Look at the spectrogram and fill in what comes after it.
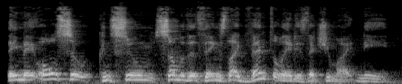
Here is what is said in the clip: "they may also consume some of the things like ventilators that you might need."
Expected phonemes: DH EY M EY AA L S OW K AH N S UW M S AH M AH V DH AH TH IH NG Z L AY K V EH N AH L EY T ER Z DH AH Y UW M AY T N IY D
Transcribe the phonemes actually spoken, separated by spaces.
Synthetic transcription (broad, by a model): DH EY M EY AA L S OW K AH N S UW M S AH M AH V DH AH TH IH NG Z L AY K V EH N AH L EY T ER Z DH AH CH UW M AY T N IY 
